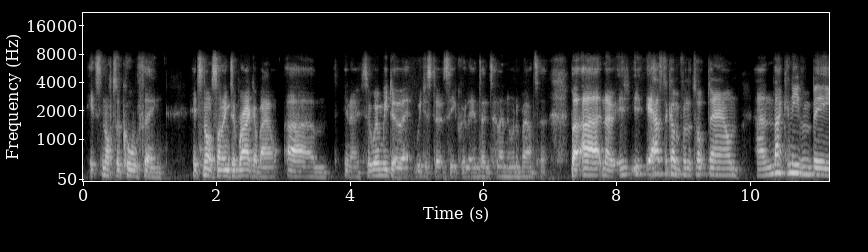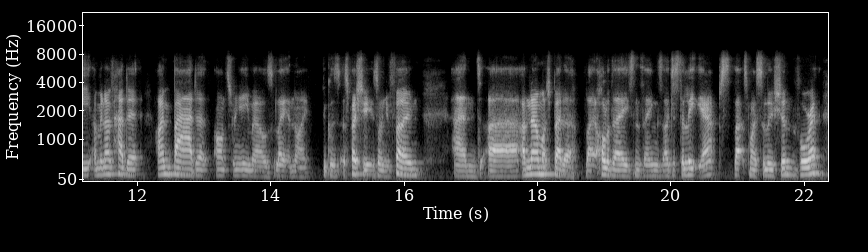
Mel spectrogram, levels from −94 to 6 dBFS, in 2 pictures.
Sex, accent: male, British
